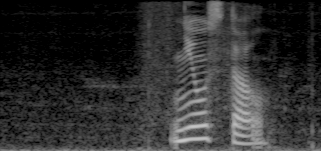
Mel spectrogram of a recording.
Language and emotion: Russian, neutral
